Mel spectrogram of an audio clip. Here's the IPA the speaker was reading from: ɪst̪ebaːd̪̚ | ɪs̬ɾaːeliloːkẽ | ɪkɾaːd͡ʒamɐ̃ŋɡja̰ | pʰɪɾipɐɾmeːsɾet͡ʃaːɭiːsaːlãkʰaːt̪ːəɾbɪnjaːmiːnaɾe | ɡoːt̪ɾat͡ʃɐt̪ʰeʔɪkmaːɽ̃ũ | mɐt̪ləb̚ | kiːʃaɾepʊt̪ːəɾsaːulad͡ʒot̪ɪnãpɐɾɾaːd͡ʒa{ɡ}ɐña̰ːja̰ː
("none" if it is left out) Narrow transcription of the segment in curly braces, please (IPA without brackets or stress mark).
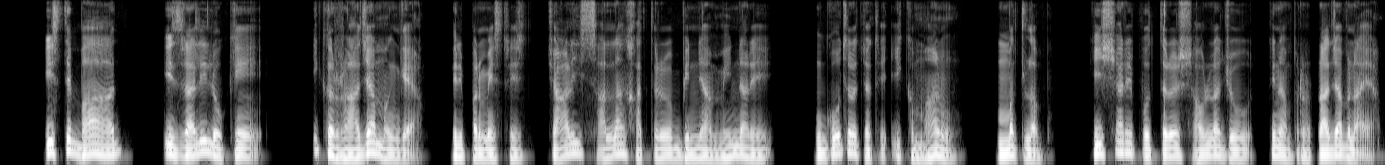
b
